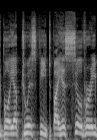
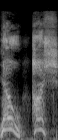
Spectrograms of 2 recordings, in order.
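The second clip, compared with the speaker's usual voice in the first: harsh, hushing whisper, pitched up; 8 semitones higher than usual. Reading a story: a character hushes his companion on hearing someone nearby, in a harsh whisper. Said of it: "Joshua said again in a harsh whisper".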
